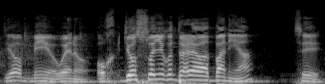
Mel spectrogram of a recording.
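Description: A man's voice: a little high, big pitch swings, normal speed, soft background music. A man co-hosting a live podcast show in front of an audience, teasing and reading notes from the crowd. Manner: playful, teasing, reads audience notes aloud. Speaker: podcast co-host.

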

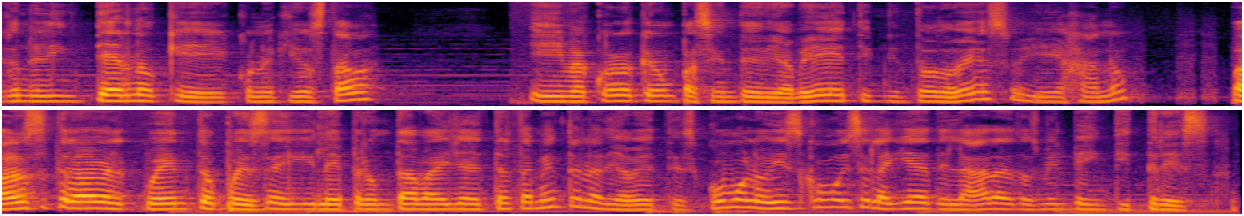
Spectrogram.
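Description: A man with a Mexican accent, chatting as a podcast guest and telling his story in an animated way. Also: fairly high pitch. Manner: animated storyteller, acting out quoted shouting. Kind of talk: casual chat.

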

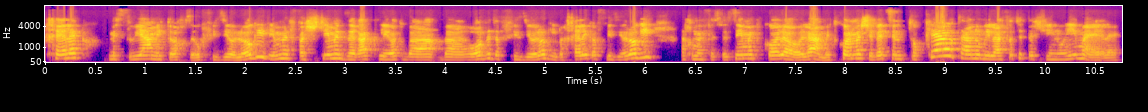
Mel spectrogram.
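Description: A woman calmly explaining emotional eating to an interviewer, in a reflective, explanatory way. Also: medium pitch, hardly any pauses. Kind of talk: podcast interview answers.

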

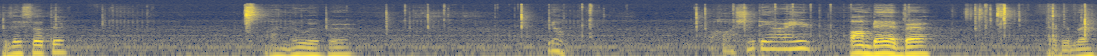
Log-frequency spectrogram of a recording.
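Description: Excitable man joking through a game. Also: on the high side, takes it slowly, pauses often, noisy background. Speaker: gamer. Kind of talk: casual gaming banter.

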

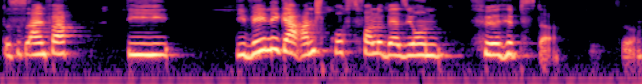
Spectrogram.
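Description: Teenage girl, high pitch, lively casual storyteller from Germany. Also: slow. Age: teens. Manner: animated storytelling, acts out voices in anecdotes. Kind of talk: casual chat.

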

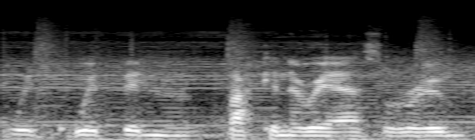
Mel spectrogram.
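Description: A man's voice: on the low side, completely flat delivery, moderate pace, over music, low-quality recording. A man from a band talking through old gigs in a casual chat, steadily leading the story. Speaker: band member and co-host.

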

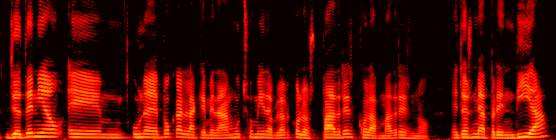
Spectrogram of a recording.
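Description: Young Spanish male host, camp and animated, high, bright tone. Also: a little fast, smooth. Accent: Spanish from Spain. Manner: playful, camp and expressive, acting out scenes. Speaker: podcast host. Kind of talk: casual chat recapping a TV episode.

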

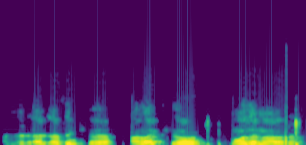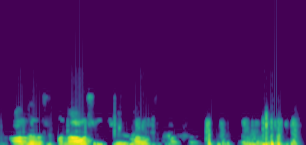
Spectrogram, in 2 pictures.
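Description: Halting speaker, slightly muffled sound. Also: mid-range voice, fairly even intonation, slight background noise. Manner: halting, searching for words. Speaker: discussion panelist. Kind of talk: casual chat. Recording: slightly dull, muffled online call.

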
